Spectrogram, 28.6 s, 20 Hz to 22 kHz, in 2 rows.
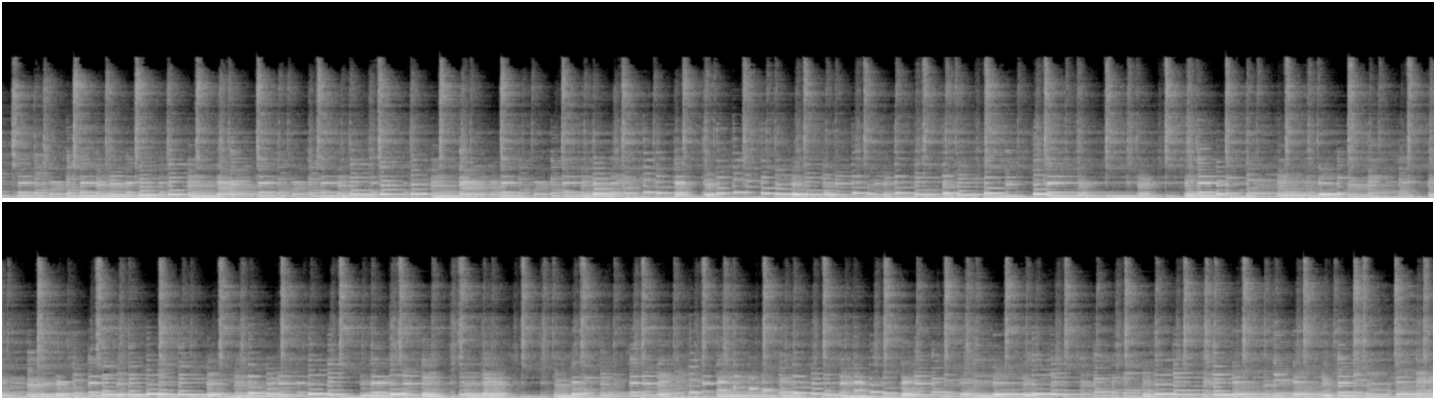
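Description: Jazz piano music with bass and a steady drum beat, played back through a pair of Infinity RS 1001 two-way bookshelf speakers in a listening test.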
